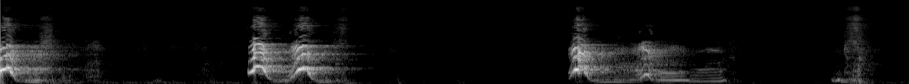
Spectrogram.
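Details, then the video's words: Borzoi dog during a fight: four harsh, snarling bark bursts, each under a second long, arriving about every three seconds in an otherwise quiet indoor space. "Borzoi dog anger teef fighting"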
